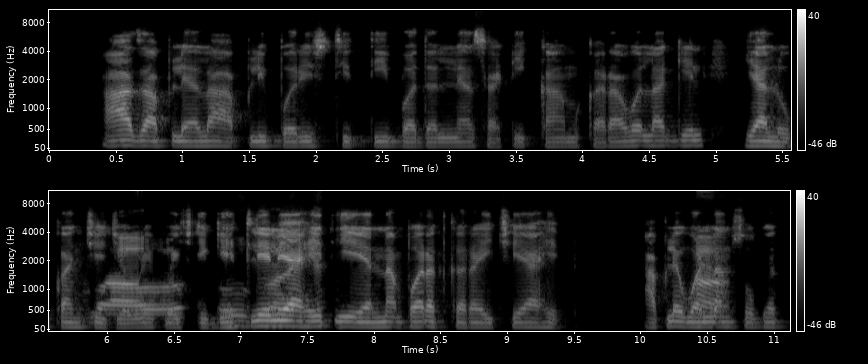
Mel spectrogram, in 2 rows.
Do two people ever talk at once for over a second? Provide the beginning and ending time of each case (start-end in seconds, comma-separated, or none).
5.8-7.7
